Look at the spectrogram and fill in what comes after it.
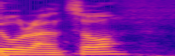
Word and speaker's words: Jurançon: What's the pronunciation? – Jurançon. – That's Jurançon, and it's...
